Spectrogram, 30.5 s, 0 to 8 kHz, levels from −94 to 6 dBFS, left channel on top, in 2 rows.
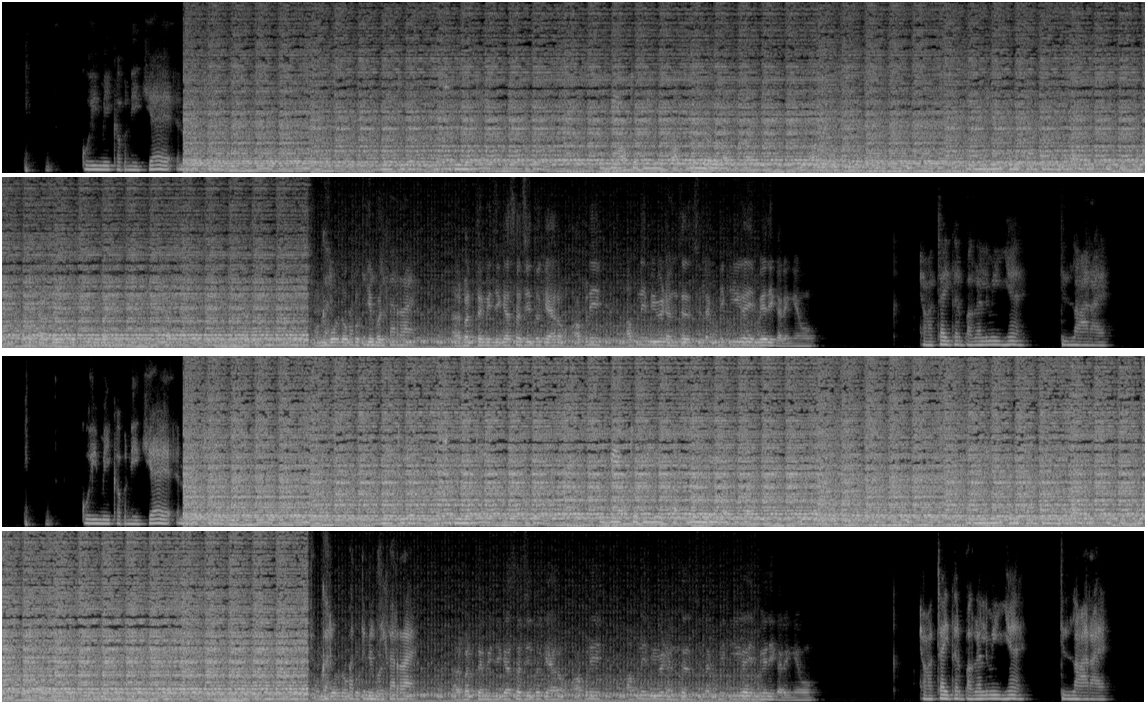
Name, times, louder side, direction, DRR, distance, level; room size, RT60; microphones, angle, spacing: voice 1, 1.1-10.1 12.8-15.4 19.3-20.8 27.5-28.9 29.4-30.0, right 3 dB, 50° right, 0.7 m, -33 dB
sound 1, 2.4-19.3, right 4 dB, 30° right, 0.3 m, -25 dB
voice 2, 8.9-9.9 10.7-12.0 15.5-18.8 19.4-19.9 20.1-20.4 21.2-23.3 23.6-26.0, left 2 dB, 50° left, 1.4 m, -34 dB
sound 2, 10.6-25.4, equal, 5° right, 1.3 m, -36 dB
7.5 x 4.3 x 4.6 m
head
